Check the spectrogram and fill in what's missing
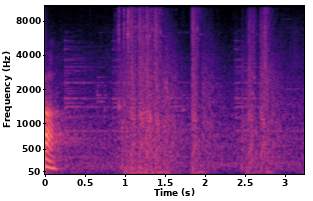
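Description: Gunfire in the action video game Uncharted 2: Among Thieves, with a burst of shots followed by two more sharp volleys over a few seconds, loud and crackling.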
